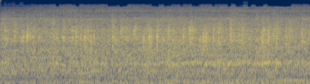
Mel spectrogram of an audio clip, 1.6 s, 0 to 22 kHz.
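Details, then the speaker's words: 1977 Ford LTD station wagon, first run after 17 years in a junkyard: rough idle with a loose, marble-like rattle from the accessory drive; owner suspects the AC compressor, source unconfirmed. "that's almost sounds like Marbles and I think it's that uh AC pump"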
